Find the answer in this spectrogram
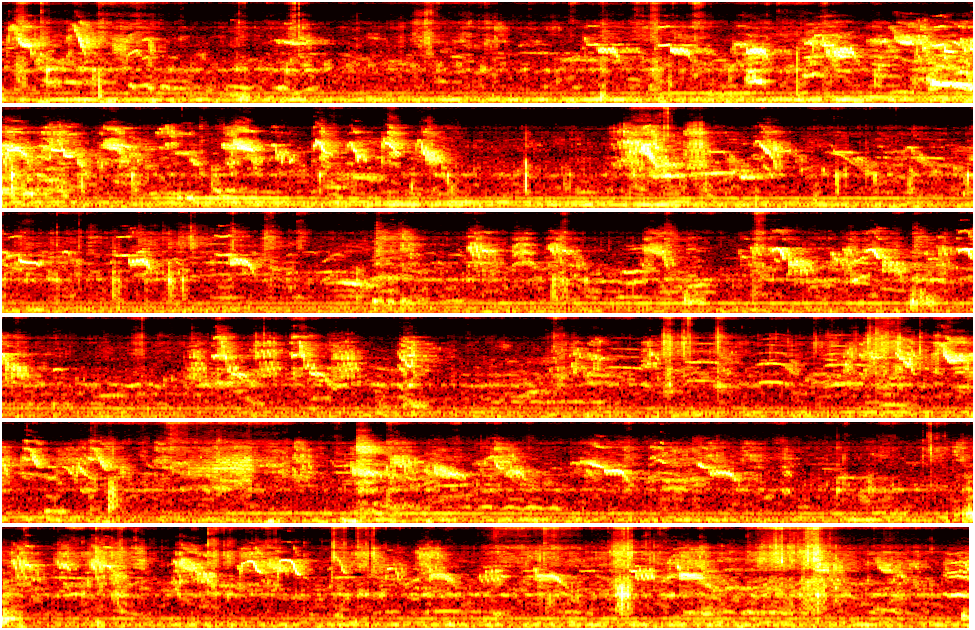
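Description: Small birds chirping in short, repeated calls, overlapping and scattered throughout, over a faint steady hum.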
